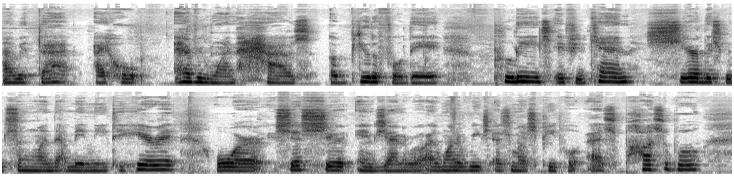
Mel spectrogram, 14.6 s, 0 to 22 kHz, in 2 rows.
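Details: Real, unedited recording of an adult woman, a mother of two, with a debilitating stutter since age five that began after a traumatic family change; she also has dyslexia and a pronounced lisp, had speech therapy around age 19–20, and uses hand movements; stuttering.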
